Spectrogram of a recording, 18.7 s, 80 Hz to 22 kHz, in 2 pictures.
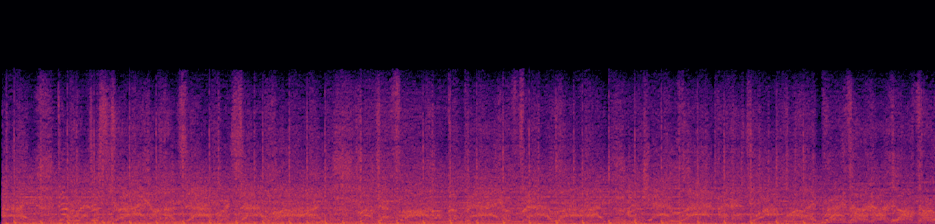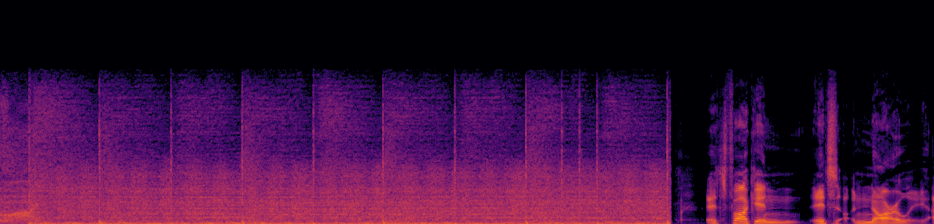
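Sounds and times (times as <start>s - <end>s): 
harsh screamed vocals: 0.0s - 10.0s
heavy metal breakdown with pounding low-end chugs: 0.0s - 16.1s
speech: 16.5s - 18.6s.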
